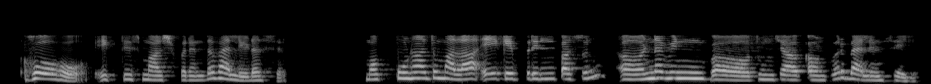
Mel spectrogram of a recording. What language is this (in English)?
Marathi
